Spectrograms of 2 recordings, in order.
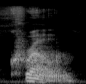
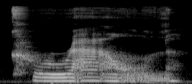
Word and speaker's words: crown: Crone, crone. That doesn't sound right. Let's try ow. Ready? Crown, crown.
